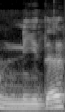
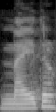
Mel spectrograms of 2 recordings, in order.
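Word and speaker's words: neither: उसी प्रकार नाइदर है, हम नाइदर को नीदर भी पढ़ सकते हैं और नाइदर भी पढ़ सकते हैं, बोथ आर करेक्ट।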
